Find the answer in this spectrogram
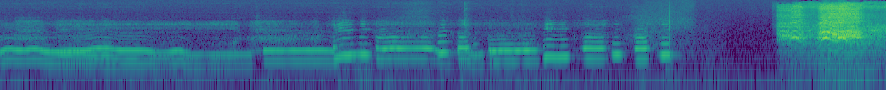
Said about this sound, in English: That's exactly it. What a crow sounds like. Yeah. That's what it really sounds like.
